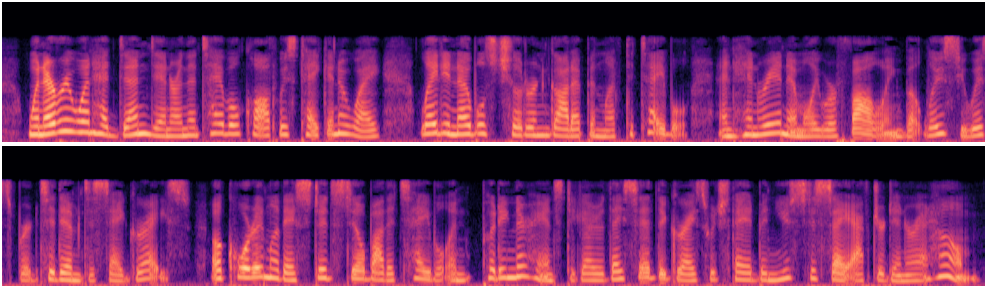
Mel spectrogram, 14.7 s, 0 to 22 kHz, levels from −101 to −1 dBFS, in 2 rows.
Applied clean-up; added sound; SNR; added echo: none; none; none; none.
